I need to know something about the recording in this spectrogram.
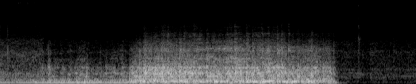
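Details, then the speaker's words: Kenwood semi-automatic washing machine loaded with water and clothes: loud, deep helicopter-like rumbling churn for about two seconds, then cutting off; gearbox gear suspected damaged, to be replaced. "ਅੱਜ ਦੀ ਇਹ video washing machine ਦੇ ਵਿੱਚੋਂ ਗੜਗੜ ਦੀ ਆਵਾਜ਼ ਆਉਣੀ ਜਿਸ ਤਰ੍ਹਾਂ helicopter ਚੱਲ ਰਿਹਾ ਹੁੰਦਾ।"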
